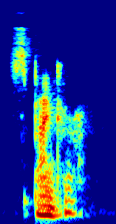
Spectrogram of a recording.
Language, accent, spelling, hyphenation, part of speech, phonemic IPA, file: English, Southern England, spanker, span‧ker, noun, /ˈspæ̞ŋkə/, LL-Q1860 (eng)-spanker.wav
- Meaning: 1. Someone who spanks 2. An instrument used to give someone a spanking or spank, such as a paddle 3. A fore-and-aft gaff-rigged sail on the aft-most mast of a square-rigged vessel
